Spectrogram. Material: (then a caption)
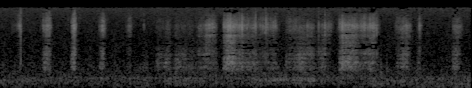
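Paper. A felt-tip alcohol marker, held by fingertips with long red-painted nails, fills in black areas on a printed paper coloring page lying on a dark backing board. Quick, quiet, bright scratchy strokes come first, then longer rubbing passes as the marker drags across the paper.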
